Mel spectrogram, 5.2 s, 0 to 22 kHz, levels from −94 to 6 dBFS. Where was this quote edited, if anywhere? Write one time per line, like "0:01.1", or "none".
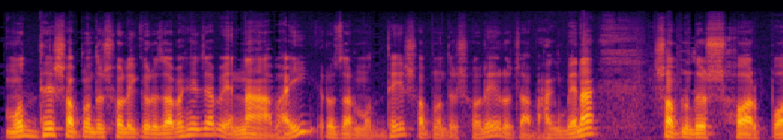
none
